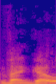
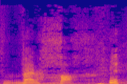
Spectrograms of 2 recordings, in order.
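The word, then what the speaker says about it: Van Gogh: But I said how do you pronounce the name of your painter Van? Is it Van Go or Van? And they say it's Van Hawk.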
